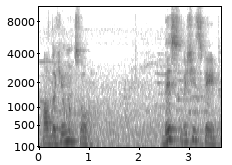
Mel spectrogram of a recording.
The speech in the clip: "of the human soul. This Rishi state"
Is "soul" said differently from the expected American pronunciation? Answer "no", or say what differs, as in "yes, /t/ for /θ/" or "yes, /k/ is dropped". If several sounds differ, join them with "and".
no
